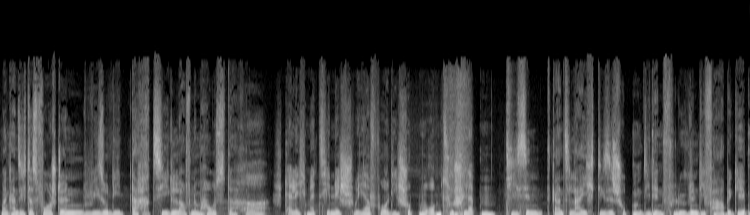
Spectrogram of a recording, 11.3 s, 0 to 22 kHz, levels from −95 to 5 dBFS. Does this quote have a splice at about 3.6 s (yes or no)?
no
